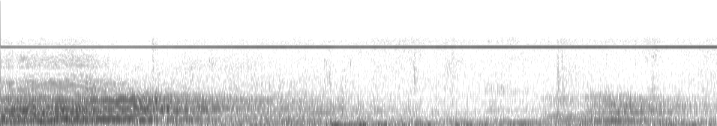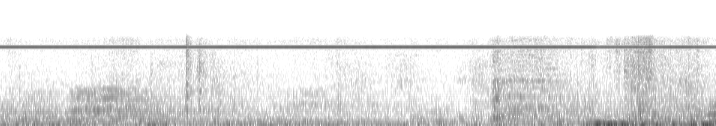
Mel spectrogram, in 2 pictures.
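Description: Slowed-down audio from the karate hall: voices stretched into deep, drawn-out tones, loudest at the start, with a few shorter ones later, over a steady thin high whine and low room rumble.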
